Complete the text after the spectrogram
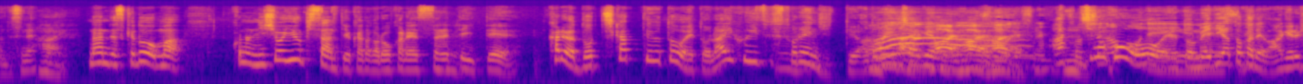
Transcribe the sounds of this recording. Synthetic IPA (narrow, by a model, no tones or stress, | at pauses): nd̪e̞sɨnenãnd̪esɨ̥ke̞d̪o̞maː | ko̞no̞ɲ̟iɕo̞ːjɯ̟ːkʲi̥sãnt̪eiɯ̟kat̪aɡaɾo̞ːkaɾasɨ̥saɾe̞t̪e̞it̪e̞ | kaɾe̞β̞ad̪o̞t͡ɕi̥kat̪ːe̞jɯ̟ːt̪o̞eːt̪ːoɾaiɸɯ̟izɨsɨ̥t̪o̞ɾẽ̞ɲ̟d͡ʑit̪ːe̞iɯ̟ad̪obẽ̞ɲt͡ɕaːɡe̞ːɯ | at͡ɕino̞ho̞ːoe̞ːt̪ːo̞me̞d̪ʲiat̪o̞kad̪e̞βaːɡe̞ɾɯ̟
